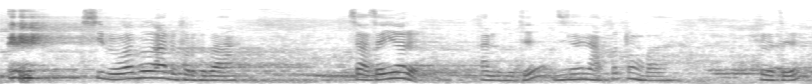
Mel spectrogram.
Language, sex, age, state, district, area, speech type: Bodo, female, 60+, Assam, Chirang, rural, spontaneous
